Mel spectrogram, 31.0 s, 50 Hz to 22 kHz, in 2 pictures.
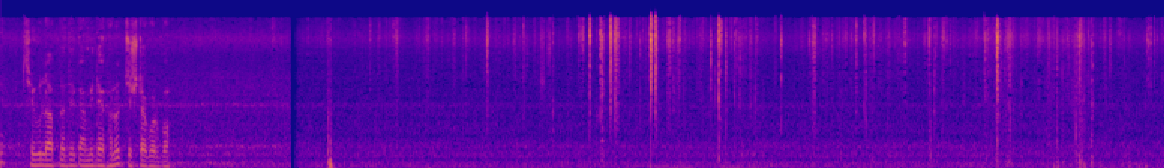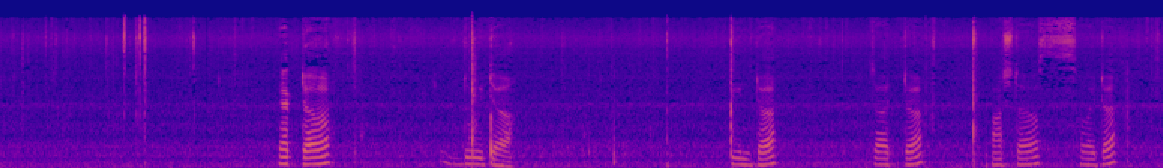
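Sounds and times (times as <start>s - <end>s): wrapping crinkling and rustling: 4.8s - 18.3s
sharp snaps of wrapping: 6.0s - 16.3s.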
